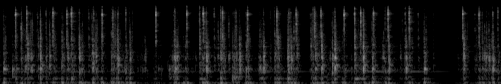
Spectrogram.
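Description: Long nails and fingertips type quickly on a retro typewriter-style backlit mechanical keyboard with round plastic keycaps. The keystrokes are sharp, bright clicks and clacks with almost no ring. They come in an uneven, rapid stream, pause briefly near the end, then resume.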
